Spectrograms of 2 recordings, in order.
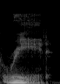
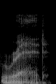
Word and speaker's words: read: read read in the present is pronounced like read but in the past it's red but in the past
